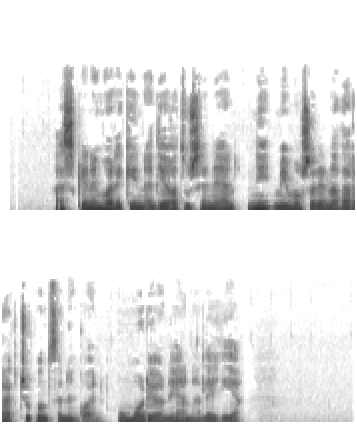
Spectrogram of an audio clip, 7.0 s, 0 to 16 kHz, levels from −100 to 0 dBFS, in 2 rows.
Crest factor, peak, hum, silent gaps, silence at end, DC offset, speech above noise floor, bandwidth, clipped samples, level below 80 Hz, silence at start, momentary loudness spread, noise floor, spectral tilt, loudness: 16 dB; -14 dBFS; none; none; 1.15 s; under 0.1%; 46 dB; 11 kHz; under 0.1%; -76 dBFS; 0.55 s; 10 LU; -76 dBFS; -5 dB/octave; -31 LUFS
